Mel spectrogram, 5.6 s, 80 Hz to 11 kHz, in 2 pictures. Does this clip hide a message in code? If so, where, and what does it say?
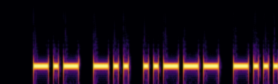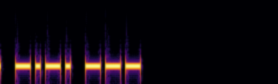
Yes: Morse code from 0.3 to 4.2 s, heard as a keyed tone, about 25 wpm, 700 Hz. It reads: KD2BCO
